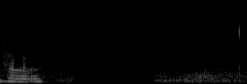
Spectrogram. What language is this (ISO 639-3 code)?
pan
